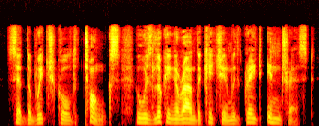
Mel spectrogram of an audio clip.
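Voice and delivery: ordinary delivery

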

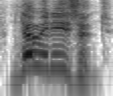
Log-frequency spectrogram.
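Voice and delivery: loud, high angry shout. A narrator's reading. Ron contradicting Hermione in a row, shouting. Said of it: "shouted Ron".

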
